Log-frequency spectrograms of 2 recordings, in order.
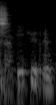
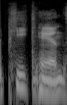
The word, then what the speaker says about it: pecan: Yeah, we're working on it, but peaches yeah, and I think that pecans? yes, peaches and pecans, and you don't say pecans. That's not how you do it. That is proper pronunciation is pecan.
